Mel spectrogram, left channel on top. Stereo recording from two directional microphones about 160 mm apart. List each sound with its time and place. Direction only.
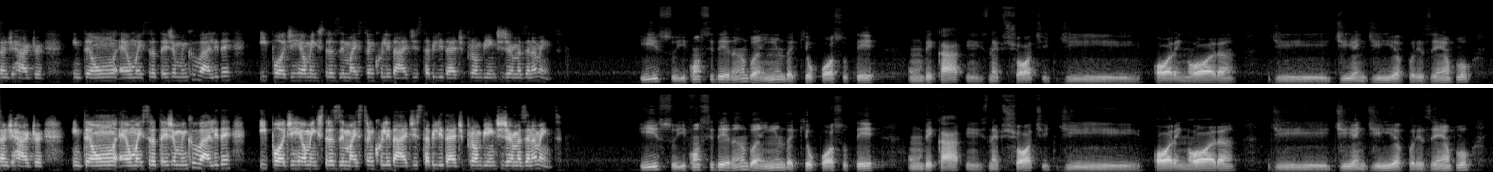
0.0 s a man's voice: 55° right (ahead or behind)
6.4 s speech: 30° right (ahead or behind)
